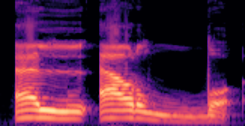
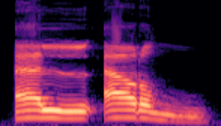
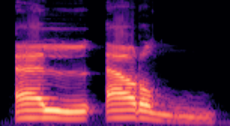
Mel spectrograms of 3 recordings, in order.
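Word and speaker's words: الأرض: Al-ard. Now that last bit of the sound is the qalqala or the releasing of air, which is not supposed to happen. And it should sound like this. Al-ard. Al-ard.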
